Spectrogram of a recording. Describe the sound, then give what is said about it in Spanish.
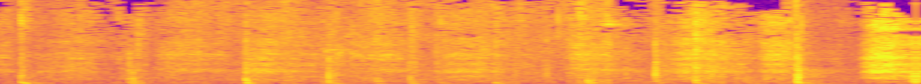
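Running footsteps of a person hurrying up a stepped street, a steady series of hard, quick footfalls in a brisk, slightly uneven rhythm over a low background hiss. “Rabia sube corriendo una calle escalonada. Corre por el bosque.”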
